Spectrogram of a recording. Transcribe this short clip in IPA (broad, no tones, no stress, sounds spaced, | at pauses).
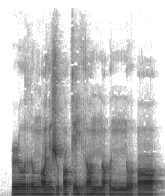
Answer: ɹ o r o ŋ ɔ lʲ u ʒ u ʔ ɔ k e j r ɔ nː ɔ ʔ ʊ nː o ʔ ɔ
